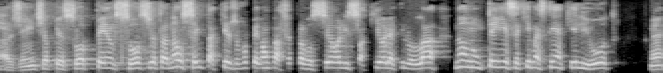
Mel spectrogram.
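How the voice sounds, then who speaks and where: Talking at a very fast pace, a man with a high pitch and a dark, mellow tone shows ordinary pitch variation. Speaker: citizenship agency owner. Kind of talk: live stream interview.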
